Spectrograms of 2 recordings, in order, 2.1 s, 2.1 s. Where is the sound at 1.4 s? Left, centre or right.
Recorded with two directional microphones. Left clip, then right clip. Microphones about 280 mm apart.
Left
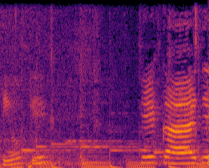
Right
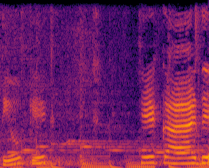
Centre.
